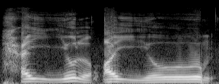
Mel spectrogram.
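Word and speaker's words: الحي القيوم: ইয়া ওয়াও পেশ ইউ মদের হরফ, পেশের পরে জজমলা ওয়া মদের হরফ, এখানে 1 আলিফ টান হবে, হাইয়ুল কাইয়ুম।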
